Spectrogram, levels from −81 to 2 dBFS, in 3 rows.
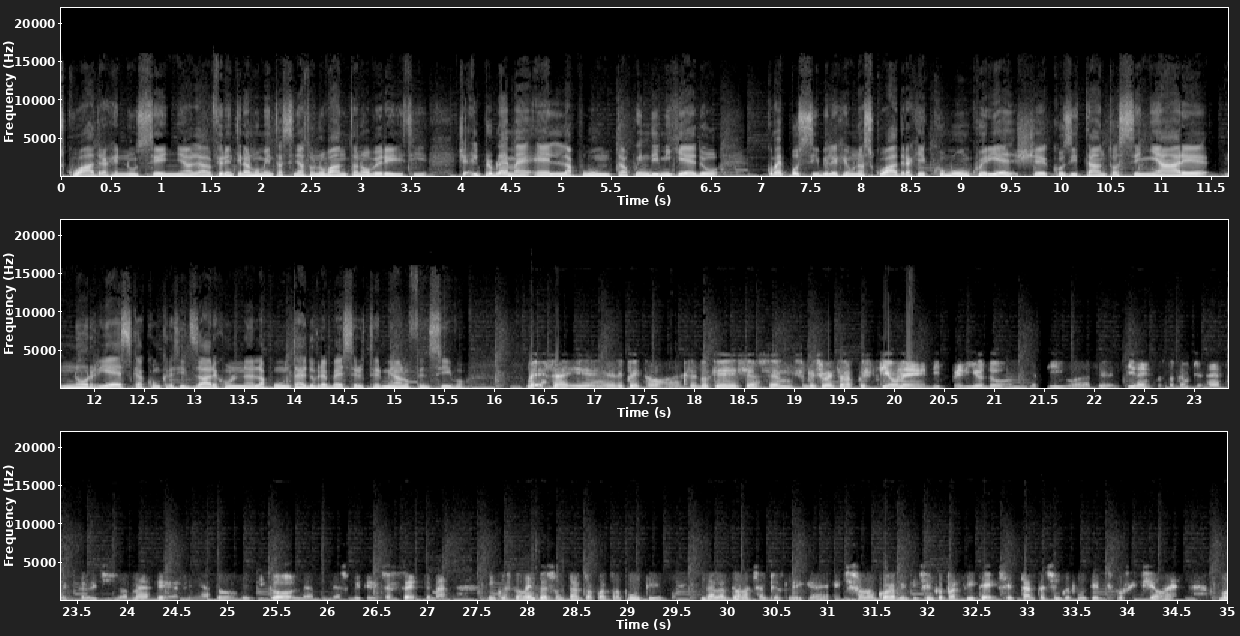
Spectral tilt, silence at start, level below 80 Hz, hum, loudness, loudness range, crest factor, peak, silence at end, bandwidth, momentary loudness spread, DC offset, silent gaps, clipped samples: -6 dB/octave; 0 s; -34 dBFS; none; -16 LUFS; 7 LU; 16 dB; 0 dBFS; 0 s; 11.5 kHz; 13 LU; under 0.1%; none; under 0.1%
